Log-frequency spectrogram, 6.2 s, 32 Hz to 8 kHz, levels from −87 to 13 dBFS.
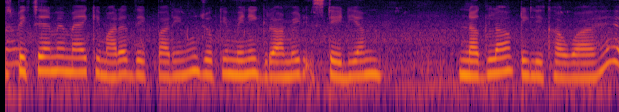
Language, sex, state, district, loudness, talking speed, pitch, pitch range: Hindi, female, Uttar Pradesh, Etah, -22 LUFS, 185 wpm, 205 Hz, 190-220 Hz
